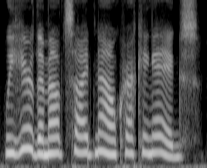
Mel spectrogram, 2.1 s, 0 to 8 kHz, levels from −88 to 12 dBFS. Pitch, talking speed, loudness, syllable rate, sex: 270 Hz, 200 wpm, -16 LUFS, 5.2 syllables/s, female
